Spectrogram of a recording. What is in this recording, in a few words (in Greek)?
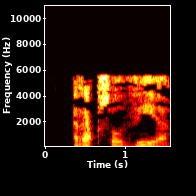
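"rapsodia", Greek; ραψωδία; [rapso'δia]; rhapsody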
